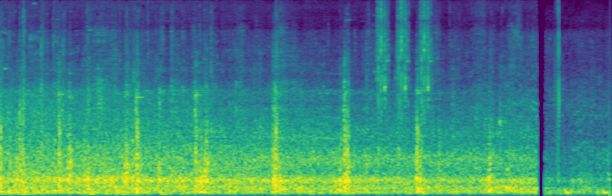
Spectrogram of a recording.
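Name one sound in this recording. Train carriages roll past close by, wheels clacking over rail joints.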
